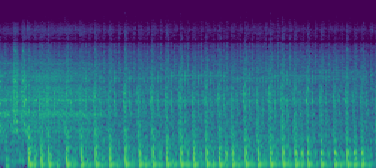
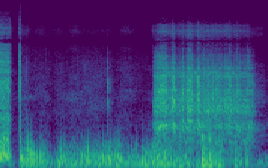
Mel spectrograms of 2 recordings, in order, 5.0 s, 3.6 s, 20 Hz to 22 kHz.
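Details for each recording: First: Roughly 2000 Yamaha Timberwolf 250 4WD ATV, bought not running, after a new carburetor and spark plug, started by jumping the relay: catches right away and settles into an even single-cylinder thump at idle. Finding: normal start and idle. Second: Yamaha Timberwolf 250 4WD ATV, believed a 2000 model, bought non-running, carb tampered, stored 5 years, starter relay jumped: cranks, briefly catches with rough burst then dies; has spark, owner suspects no fuel. Cranks, fires briefly but won't run.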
